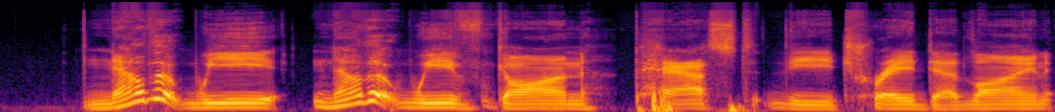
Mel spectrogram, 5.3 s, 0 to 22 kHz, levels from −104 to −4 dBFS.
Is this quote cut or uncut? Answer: cut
